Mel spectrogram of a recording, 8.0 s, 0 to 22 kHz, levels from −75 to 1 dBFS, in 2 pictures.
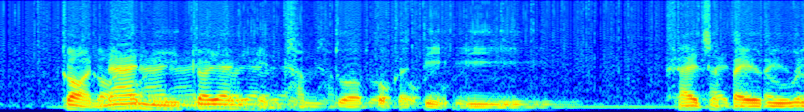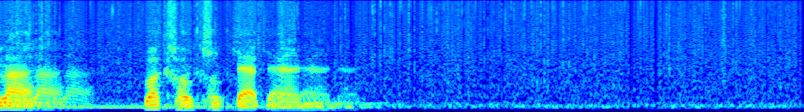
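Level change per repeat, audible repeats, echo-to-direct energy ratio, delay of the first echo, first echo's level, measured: −7.0 dB, 2, −8.0 dB, 150 ms, −9.0 dB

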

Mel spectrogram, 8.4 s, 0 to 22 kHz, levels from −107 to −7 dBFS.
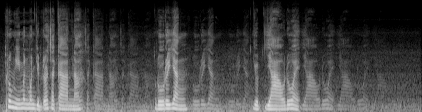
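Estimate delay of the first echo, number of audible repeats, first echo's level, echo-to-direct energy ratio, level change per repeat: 704 ms, 2, −17.5 dB, −17.0 dB, −9.5 dB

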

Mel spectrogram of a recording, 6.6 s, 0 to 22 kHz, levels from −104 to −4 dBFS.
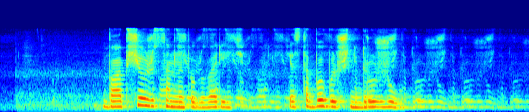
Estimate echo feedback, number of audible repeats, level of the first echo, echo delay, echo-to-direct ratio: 55%, 4, −16.0 dB, 610 ms, −14.5 dB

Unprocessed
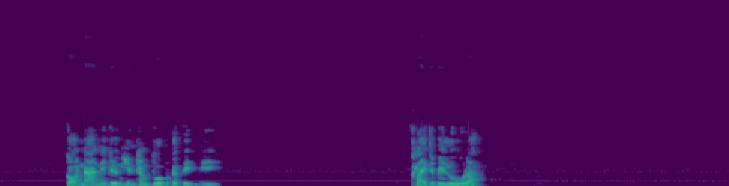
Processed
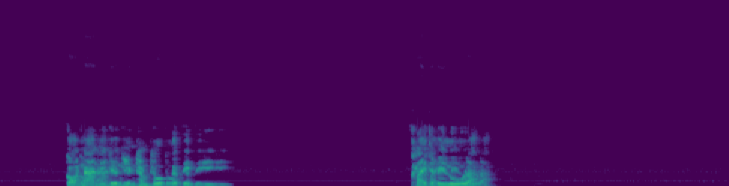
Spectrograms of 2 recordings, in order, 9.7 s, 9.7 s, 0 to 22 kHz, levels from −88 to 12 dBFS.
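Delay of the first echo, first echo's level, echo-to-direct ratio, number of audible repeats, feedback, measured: 175 ms, −11.5 dB, −11.5 dB, 1, repeats not evenly spaced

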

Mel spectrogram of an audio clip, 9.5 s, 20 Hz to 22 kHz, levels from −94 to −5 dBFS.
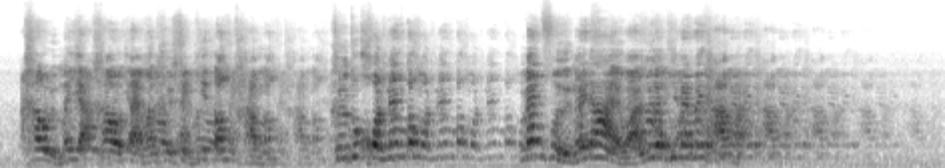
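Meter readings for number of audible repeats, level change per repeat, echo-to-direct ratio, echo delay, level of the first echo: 4, −7.5 dB, −10.0 dB, 487 ms, −11.0 dB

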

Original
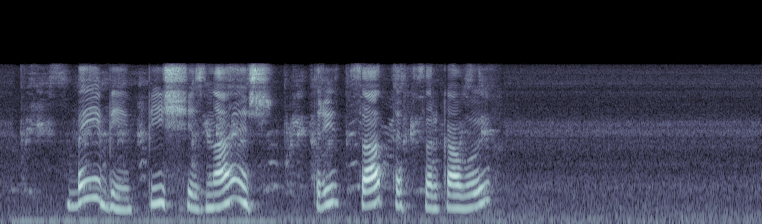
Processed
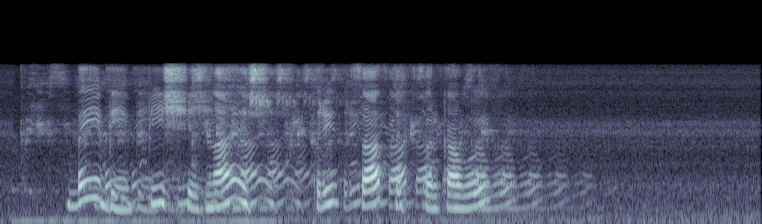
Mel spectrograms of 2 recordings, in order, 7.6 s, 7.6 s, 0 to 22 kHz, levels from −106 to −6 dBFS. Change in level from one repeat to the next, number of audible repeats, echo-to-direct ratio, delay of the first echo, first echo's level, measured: −6.0 dB, 4, −9.5 dB, 267 ms, −11.0 dB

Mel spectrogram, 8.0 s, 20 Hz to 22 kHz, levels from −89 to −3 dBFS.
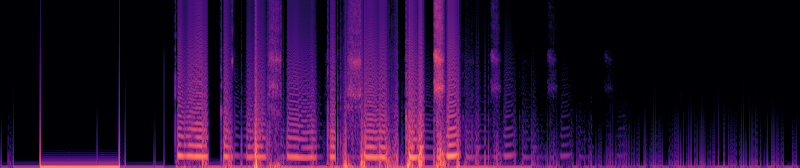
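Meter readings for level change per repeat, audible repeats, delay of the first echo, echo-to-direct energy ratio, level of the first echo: −9.0 dB, 2, 567 ms, −21.5 dB, −22.0 dB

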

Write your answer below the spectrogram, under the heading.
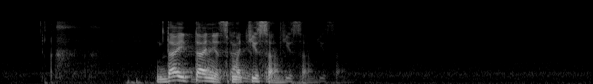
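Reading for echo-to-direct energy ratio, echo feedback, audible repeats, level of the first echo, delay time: −14.0 dB, 21%, 2, −14.0 dB, 337 ms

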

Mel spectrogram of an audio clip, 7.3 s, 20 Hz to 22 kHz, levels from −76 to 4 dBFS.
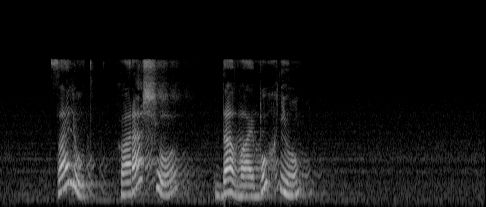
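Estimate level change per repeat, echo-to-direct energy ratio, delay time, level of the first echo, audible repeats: −9.0 dB, −16.5 dB, 196 ms, −17.0 dB, 2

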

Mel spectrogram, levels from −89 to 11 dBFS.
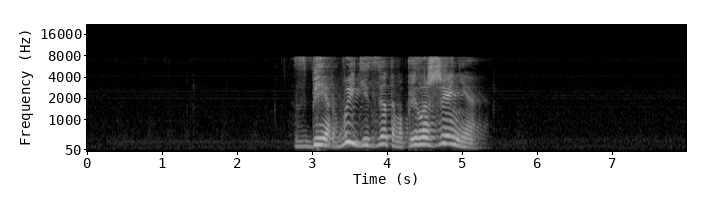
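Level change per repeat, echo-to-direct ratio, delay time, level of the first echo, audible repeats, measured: −8.5 dB, −15.0 dB, 93 ms, −15.5 dB, 2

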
